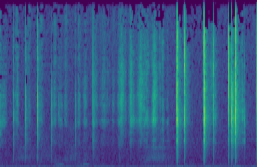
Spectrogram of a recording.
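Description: Long acrylic nails scratch and tap a small, round, pink-labelled plastic "Tooth Polish" pod from a Melissa and Doug Super Smile Dentist Kit, held in the hand; the toy pod is hollow and apparently empty. Soft, bright, hissy scratching fills the first few seconds, broken by light clicks. It then gives way to sharper, dry, high-pitched plastic taps that stop almost instantly.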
